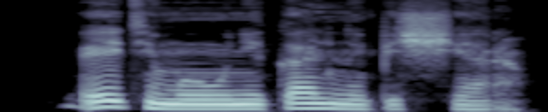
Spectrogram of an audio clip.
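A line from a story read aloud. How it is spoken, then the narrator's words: Weary. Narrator (Russian): устало ответил муж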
